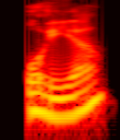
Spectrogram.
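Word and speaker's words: ʻo ia: which is normally preceded by Okina O the Okina O with ia is pronounced oya.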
